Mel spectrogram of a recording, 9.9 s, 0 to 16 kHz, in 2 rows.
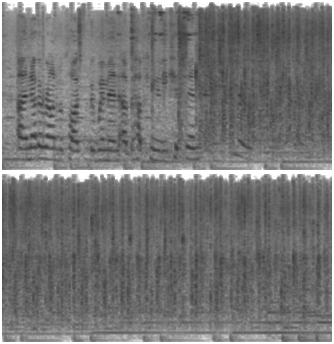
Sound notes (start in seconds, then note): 2.7 audience clapping; 3.7 light bright music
